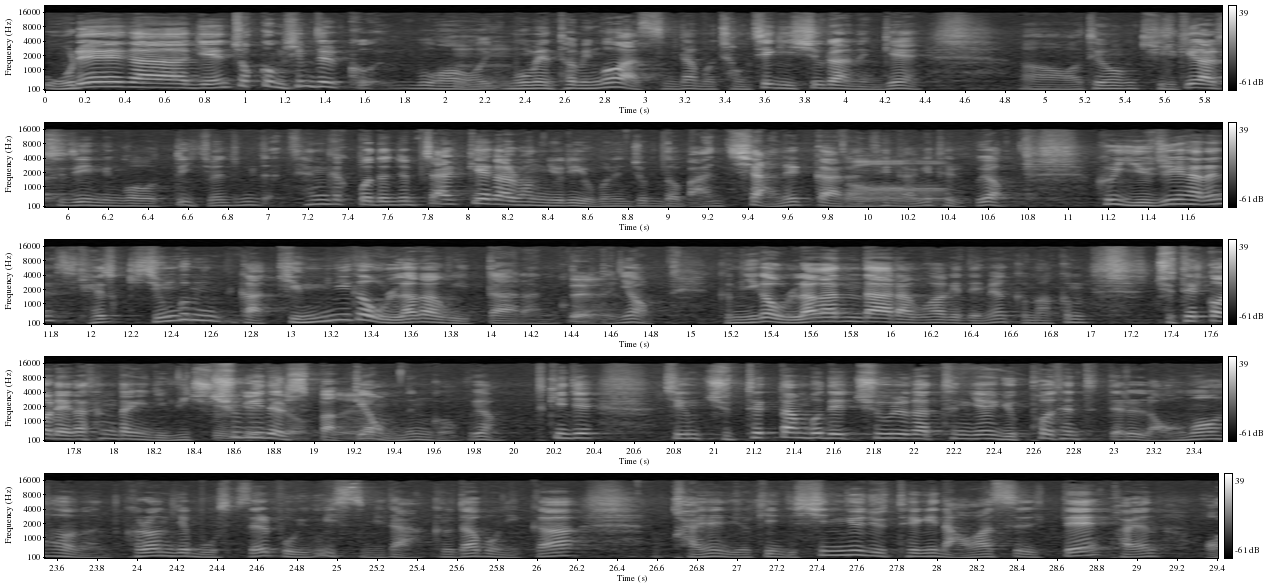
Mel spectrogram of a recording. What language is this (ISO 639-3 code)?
kor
